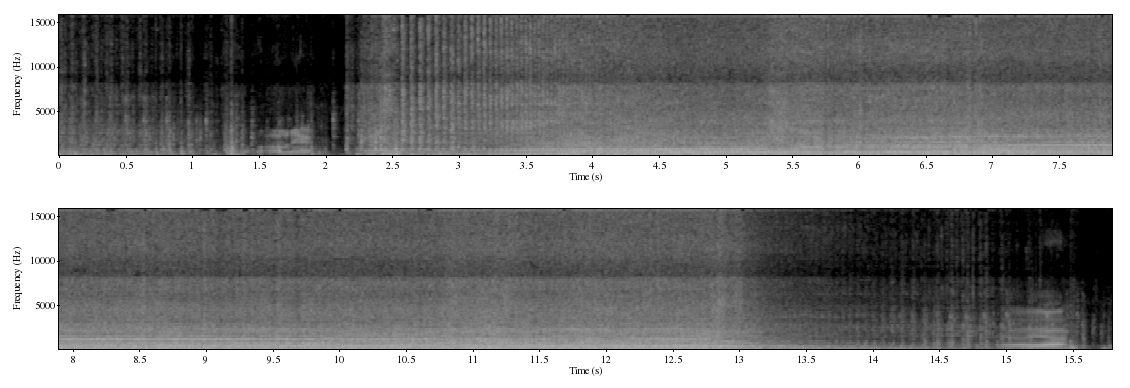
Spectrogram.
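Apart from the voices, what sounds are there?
car engine starting and idling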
